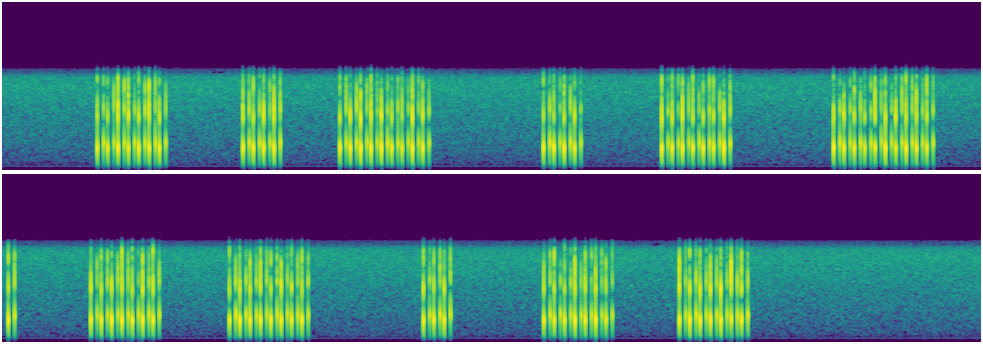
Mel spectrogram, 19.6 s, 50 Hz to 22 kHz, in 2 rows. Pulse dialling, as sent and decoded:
7 / 4 / 9 / 4 / 7 / 10 / 1 / 7 / 8 / 3 / 7 / 7
7 4 9 4 7 0 1 7 8 3 7 7

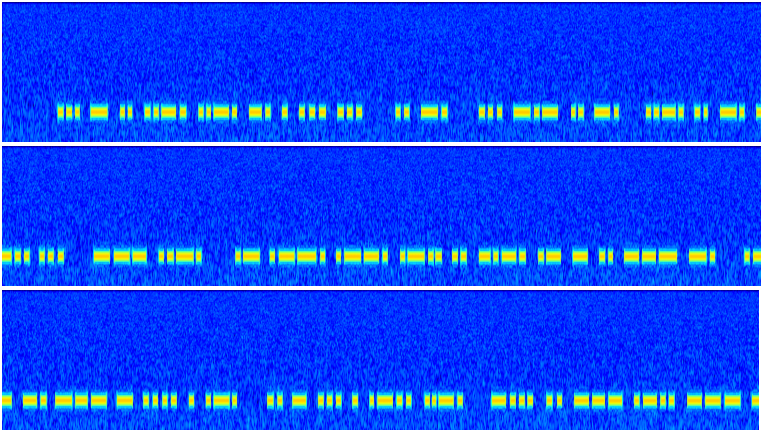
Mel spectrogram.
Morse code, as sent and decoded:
... - .. ..-. ..-. -. . ... ... / .. -. / ... -.- .. -. / ..-. .. -. -.. ... / --- ..-. / .- .--. .--. .-.. .. -.-. .- - .. --- -. / .- -. --- - .... . .-. / .. - ... . .-.. ..-. / …
STIFFNESS IN SKIN FINDS OF APPLICATION ANOTHER ITSELF …

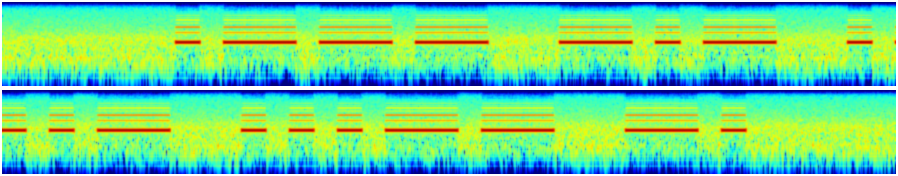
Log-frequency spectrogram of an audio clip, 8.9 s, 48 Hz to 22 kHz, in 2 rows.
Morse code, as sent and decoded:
.--- -.- ...- ...-- -.
JKV3N

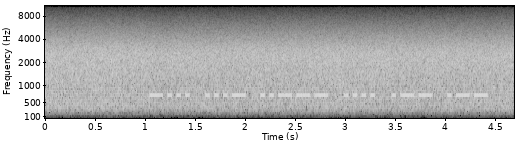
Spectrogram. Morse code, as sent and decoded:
-... ...- ..--- .... .-- .--
BV2HWW

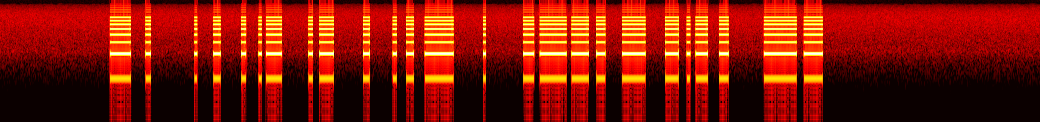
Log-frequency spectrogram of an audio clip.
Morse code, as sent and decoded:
none

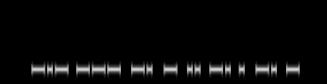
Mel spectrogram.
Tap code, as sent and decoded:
none

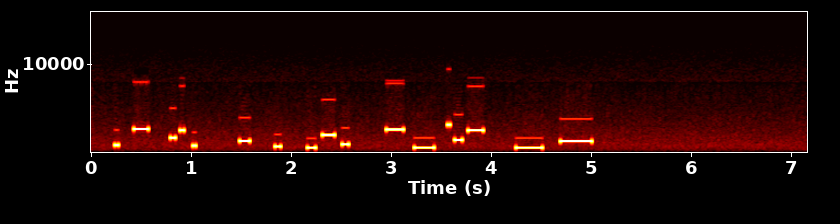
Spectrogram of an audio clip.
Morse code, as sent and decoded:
none

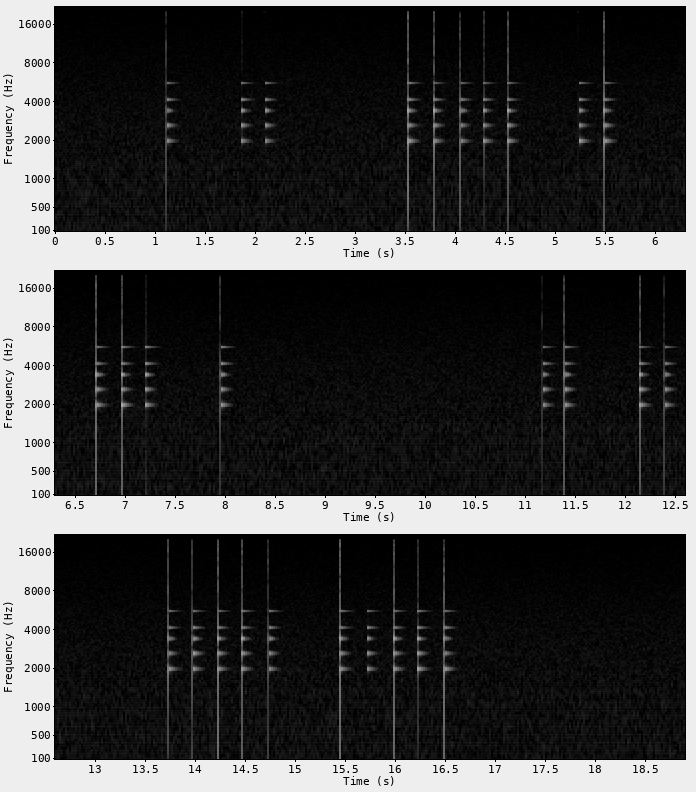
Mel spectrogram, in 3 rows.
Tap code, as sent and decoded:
1-2 5-2 3-1 / 2-2 5-5
BWL GZ

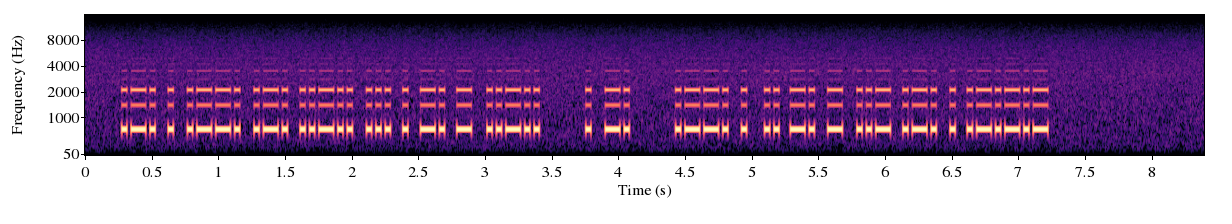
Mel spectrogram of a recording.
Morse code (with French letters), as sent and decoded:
.-. . .--. .-. ..-.. ... . -. - ..-.. / . -. / .--. . .. -. - ..- .-. . .-.-.-
REPRÉSENTÉ EN PEINTURE.

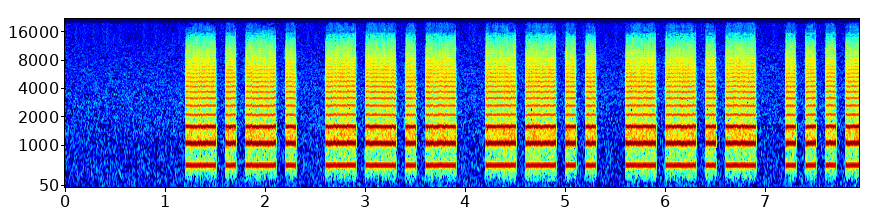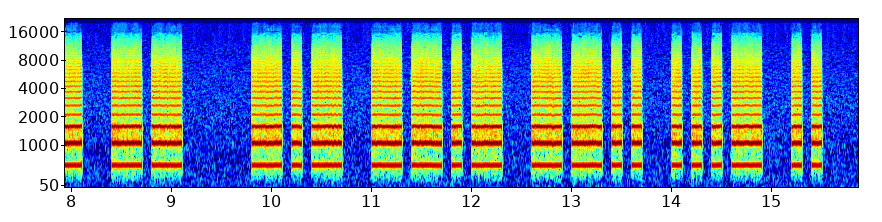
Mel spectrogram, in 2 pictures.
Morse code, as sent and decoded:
-.-. --.- --.. --.- ...- -- / -.- --.- --.. ...- ..
CQZQVM KQZVI

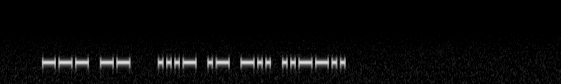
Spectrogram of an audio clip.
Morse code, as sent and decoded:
--- -- / ...- .- -.. ..--..
OM VAD?

